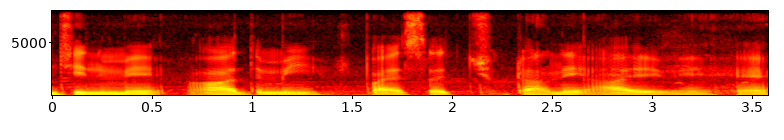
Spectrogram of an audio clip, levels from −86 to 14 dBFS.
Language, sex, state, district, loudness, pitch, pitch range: Hindi, male, Jharkhand, Deoghar, -15 LUFS, 115 Hz, 110-120 Hz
